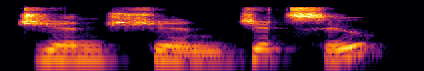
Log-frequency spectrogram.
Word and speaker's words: Jin Shin Jyutsu: I'd always been studying, but really grabbed even more onto Jin Shin Jitsu.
